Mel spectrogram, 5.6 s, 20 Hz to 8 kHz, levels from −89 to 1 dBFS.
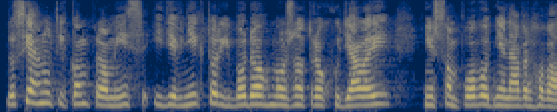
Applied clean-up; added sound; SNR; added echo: none; none; none; none.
